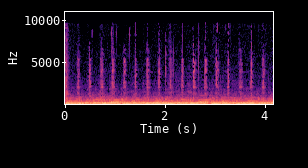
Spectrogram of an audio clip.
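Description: Tense game-show suspense music plays steadily, a low sustained drone with swelling tones, while a regular ticking pulse runs over it like a clock counting down. No one speaks.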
